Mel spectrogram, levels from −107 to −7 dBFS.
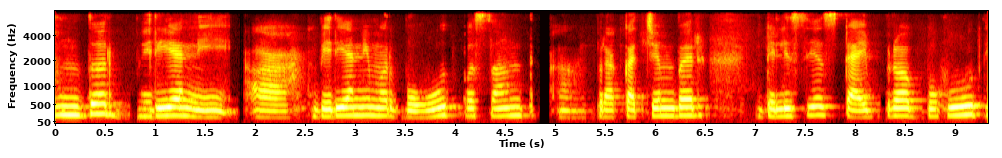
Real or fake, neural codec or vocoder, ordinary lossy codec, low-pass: real; none; none; 7.2 kHz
